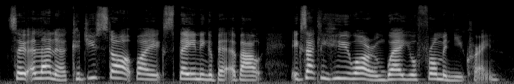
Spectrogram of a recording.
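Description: A woman journalist asks a guest brisk, clear questions. Her voice is fairly high, smooth and resonant, and it is recorded close and dry. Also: no room sound. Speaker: journalist, interviewer. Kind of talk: interview questions.

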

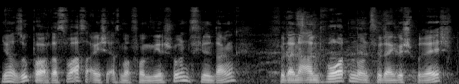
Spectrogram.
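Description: Low-voiced casual male podcast interviewer. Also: animated, a little fast, a little mellow, faint music behind.

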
